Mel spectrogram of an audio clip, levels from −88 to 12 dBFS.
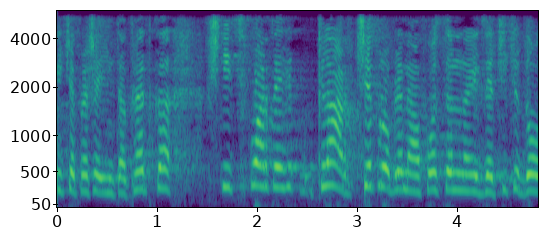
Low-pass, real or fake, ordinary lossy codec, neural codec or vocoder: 5.4 kHz; fake; none; vocoder, 44.1 kHz, 128 mel bands, Pupu-Vocoder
